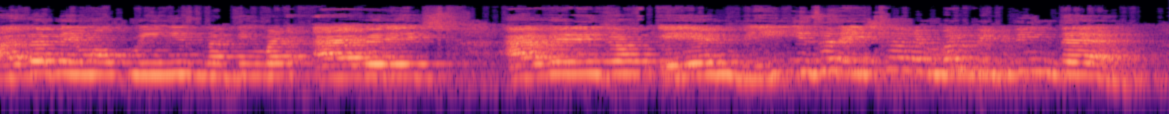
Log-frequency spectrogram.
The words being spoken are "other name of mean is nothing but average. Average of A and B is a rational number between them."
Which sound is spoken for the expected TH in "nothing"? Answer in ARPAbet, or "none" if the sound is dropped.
T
